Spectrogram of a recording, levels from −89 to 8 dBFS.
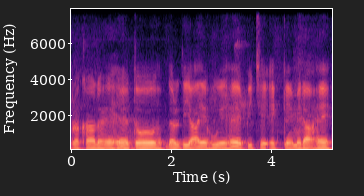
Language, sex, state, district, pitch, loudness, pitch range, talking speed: Hindi, male, Gujarat, Gandhinagar, 120 Hz, -15 LUFS, 115-120 Hz, 135 wpm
